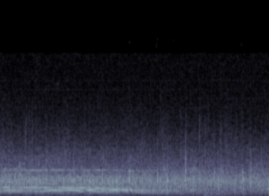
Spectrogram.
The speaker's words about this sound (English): Hey, how about another hand for the youth leading us this morning in worship?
